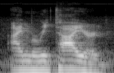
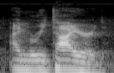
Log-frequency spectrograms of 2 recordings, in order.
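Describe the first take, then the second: The two takes are said the same way.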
